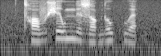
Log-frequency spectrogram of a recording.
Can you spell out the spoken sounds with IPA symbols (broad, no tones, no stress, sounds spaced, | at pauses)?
tʰ ɒ v ʃ e w mʲ o z ɒ ɡ ɾ o w kʷ æ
